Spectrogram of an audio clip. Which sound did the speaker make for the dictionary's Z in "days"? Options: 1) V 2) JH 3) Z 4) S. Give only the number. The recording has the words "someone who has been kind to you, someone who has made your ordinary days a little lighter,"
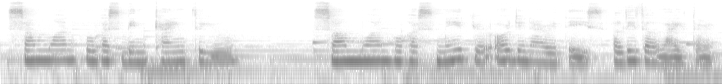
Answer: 4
